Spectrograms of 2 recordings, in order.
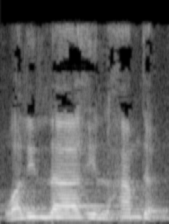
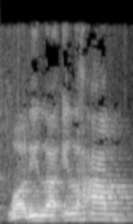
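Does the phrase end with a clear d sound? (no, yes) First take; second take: yes; no. First: It ends with hamd, the final d clearly said. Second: It ends with ilham, the final d dropped. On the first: The speaker calls it right. "Kalau di wasal walillahil hamd" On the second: The speaker calls it wrong. "jangan sampai walillah ilham"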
